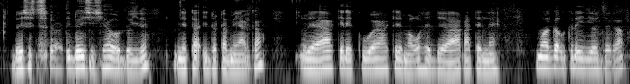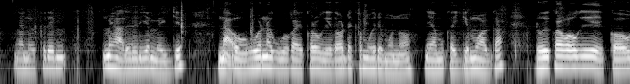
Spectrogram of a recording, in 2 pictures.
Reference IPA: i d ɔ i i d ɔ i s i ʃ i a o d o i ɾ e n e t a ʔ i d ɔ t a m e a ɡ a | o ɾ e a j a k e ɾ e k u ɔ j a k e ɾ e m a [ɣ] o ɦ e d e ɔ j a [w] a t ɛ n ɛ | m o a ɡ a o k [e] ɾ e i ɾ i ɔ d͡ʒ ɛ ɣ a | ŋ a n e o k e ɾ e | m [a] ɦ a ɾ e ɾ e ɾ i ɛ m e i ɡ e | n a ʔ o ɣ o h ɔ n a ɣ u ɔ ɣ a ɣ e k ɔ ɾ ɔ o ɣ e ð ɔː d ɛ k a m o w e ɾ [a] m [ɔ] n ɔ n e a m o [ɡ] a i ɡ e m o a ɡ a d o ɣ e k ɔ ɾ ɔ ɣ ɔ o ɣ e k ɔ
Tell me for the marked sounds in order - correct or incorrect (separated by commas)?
correct, incorrect, correct, incorrect, incorrect, incorrect, incorrect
